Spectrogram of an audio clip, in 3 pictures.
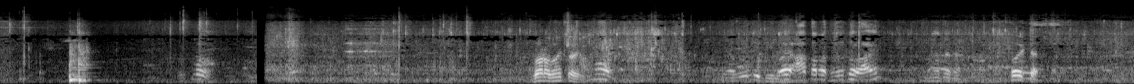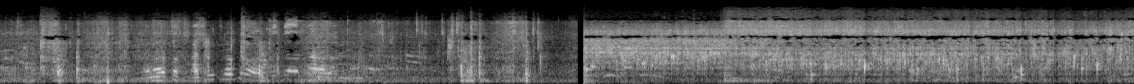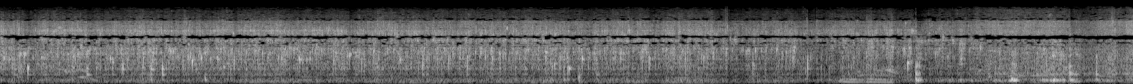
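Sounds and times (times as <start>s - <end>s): onions sizzling in hot oil: 0.0s - 34.0s
wooden paddle scraping pot: 31.7s - 34.0s.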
